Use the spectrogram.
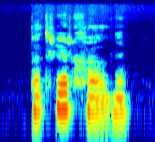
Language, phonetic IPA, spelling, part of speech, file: Polish, [ˌpatrʲjarˈxalnɨ], patriarchalny, adjective, LL-Q809 (pol)-patriarchalny.wav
